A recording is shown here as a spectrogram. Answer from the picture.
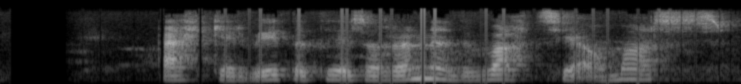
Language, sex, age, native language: Icelandic, female, 30-39, Icelandic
